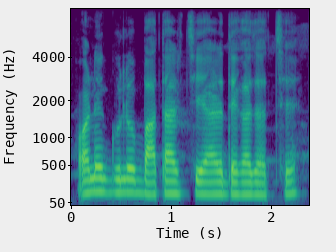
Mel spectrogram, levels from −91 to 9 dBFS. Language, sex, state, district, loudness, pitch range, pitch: Bengali, male, West Bengal, Alipurduar, -18 LUFS, 135-145 Hz, 140 Hz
